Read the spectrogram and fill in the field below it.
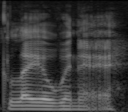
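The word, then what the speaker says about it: Gléowine: So his name is actually pronounced Gleowine, but I'm not going to go, let's exhaust Gleowine. So maybe I should say Gleowin at least. It's halfway there, but I'm not doing it.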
